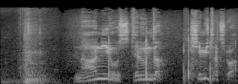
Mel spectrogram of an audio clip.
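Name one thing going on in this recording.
A middle-aged man shouts in surprise, close by.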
